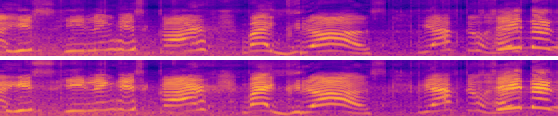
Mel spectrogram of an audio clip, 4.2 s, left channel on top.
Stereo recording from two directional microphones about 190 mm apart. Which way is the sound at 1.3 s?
35° left (ahead or behind).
